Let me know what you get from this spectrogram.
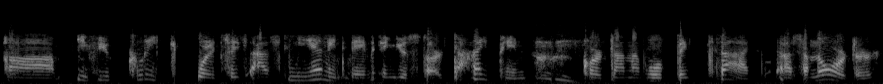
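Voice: medium pitch, unhurried, vocal fry, bright, forceful tone, low-quality recording. A support agent answering a call, speaking politely in formal helpdesk phrasing.

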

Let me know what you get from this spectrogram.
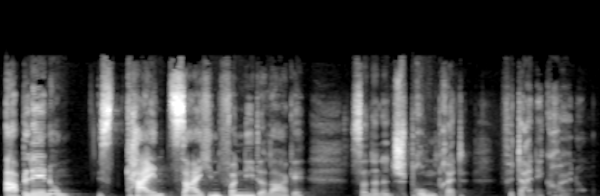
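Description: A woman's voice: medium pitch, big pitch swings, measured pace. A woman pastor with a German accent preaching a sermon, emphatic and exclaiming, laughing at herself at times.

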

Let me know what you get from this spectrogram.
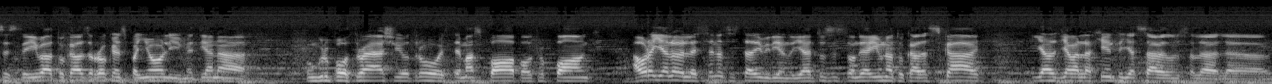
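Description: A man's voice: fairly high pitch, steady tone, moderate pace, sharp tone, poor audio. Casual young Mexican man. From Mexico City. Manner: casual, filler-heavy talk. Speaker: singer. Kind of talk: casual interview answers. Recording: music playing behind.

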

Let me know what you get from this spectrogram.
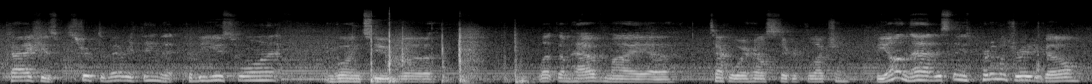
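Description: A man's voice: on the high side, moderate pace. Chatty man in a noisy echoey space. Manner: relaxed, chatty, laughs often. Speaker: fishing channel host. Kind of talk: casual vlog chat. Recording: echoey with loud background noise.

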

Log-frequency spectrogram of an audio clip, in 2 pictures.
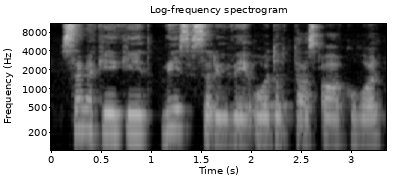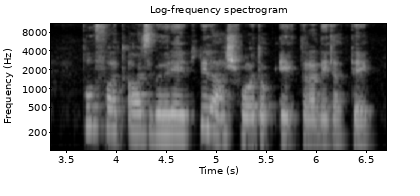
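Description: A woman narrating an audiobook of a novel, reading every character herself and lifting her voice for shrill outbursts. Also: mellow.

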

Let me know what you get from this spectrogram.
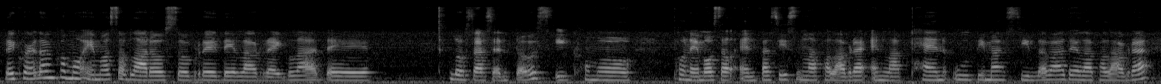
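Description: A woman's voice: medium pitch, fairly even intonation, a little slow, vocal fry, slight background noise, rough recording. A woman teacher reading a storybook aloud to her students and stopping to explain grammar carefully, with fillers along the way. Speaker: Spanish teacher.

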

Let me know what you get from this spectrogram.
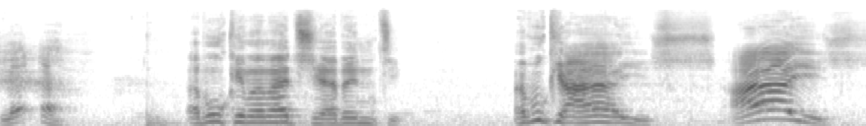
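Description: An actor with an Egyptian accent playing a curt, threatening gangster boss in a comedy series. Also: male voice, high voice, lively intonation, unhurried, bright, forceful tone, full character voice. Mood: menacing. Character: menacing male gangster boss, gruff and commanding.

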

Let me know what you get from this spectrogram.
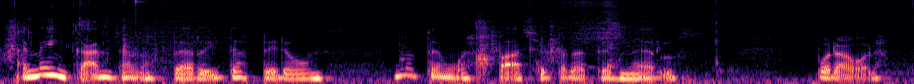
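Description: A woman's voice: on the low side, brisk, gravelly, warm tone, a little hiss or hum. Chatty woman vlogger. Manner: chatty, rambling, frequent restarts. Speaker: shopping vlogger. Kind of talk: casual chat to viewers. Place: home, indoors.

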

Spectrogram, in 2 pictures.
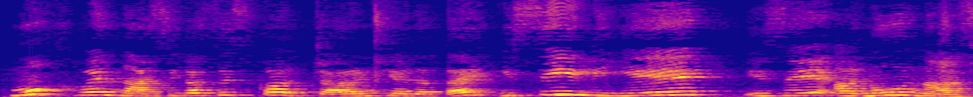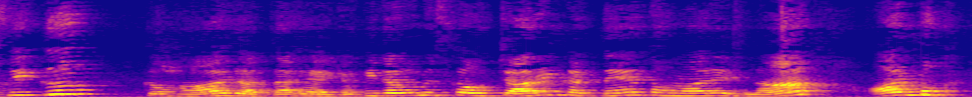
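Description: Teacher, woman, high voice, patient question-and-answer explaining, sounds a bit far from the mic. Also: a bit bright, a little hiss or hum. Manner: explains slowly, asks the class questions and answers them herself; stretches out example words to show how they are said. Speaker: Hindi grammar teacher. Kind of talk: classroom-style video lesson. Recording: echoey room, voice a bit distant from the mic.

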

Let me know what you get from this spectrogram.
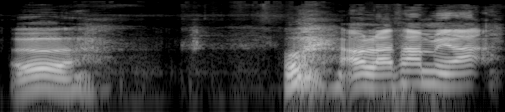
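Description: A man's voice: normal speed, sharp tone, no echo, studio quality. A man who is a Buddhist monk, speaking with a Northeastern Thai Isan accent, chatting and joking playfully while walking outdoors up a hill path. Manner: playful, laughs often, teasing storytelling. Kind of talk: casual joking chat.

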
